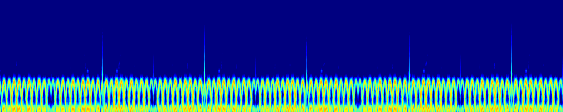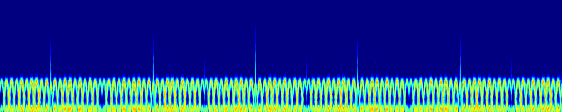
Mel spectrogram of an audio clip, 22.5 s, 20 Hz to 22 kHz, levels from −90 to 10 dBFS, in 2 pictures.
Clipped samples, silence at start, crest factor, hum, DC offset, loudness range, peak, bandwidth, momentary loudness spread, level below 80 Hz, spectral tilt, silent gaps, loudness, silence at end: under 0.1%; 0 s; 12 dB; none; under 0.1%; 1 LU; -6 dBFS; 1.9 kHz; 6 LU; -30 dBFS; -15.5 dB/octave; none; -21 LUFS; 0 s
